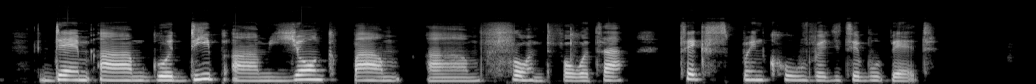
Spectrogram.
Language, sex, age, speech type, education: Nigerian Pidgin, female, 15-29, spontaneous, tertiary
